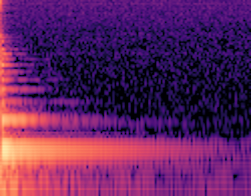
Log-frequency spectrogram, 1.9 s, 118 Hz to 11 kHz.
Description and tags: A pizzicato multisample note from my cello. The sample set ranges from C2 to C5, more or less the whole range of a normal cello, following the notes of a C scale. The filename will tell you which note is which. The cello was recorded with the Zoom H4 on-board mics.
acoustic, cello, multisample, pizzicato, pluck, strings, zoom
